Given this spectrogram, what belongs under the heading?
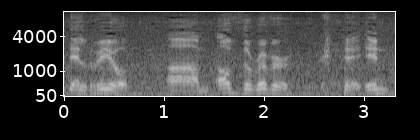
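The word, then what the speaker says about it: Del Río: border here in del rio texas uh better pronounced del rio um of the river in in english and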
